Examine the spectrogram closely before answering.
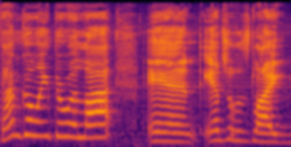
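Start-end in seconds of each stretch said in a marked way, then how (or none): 0.0-1.1 high, louder, self-pitying whine; whiny high plea. Retold or imitated. Retelling Britt's complaint as a high whine. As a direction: play the cast member whining for sympathy. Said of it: "She's like".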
